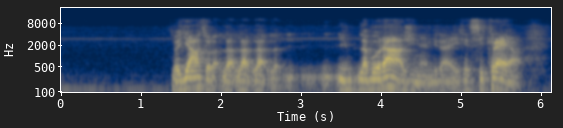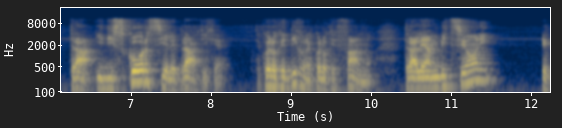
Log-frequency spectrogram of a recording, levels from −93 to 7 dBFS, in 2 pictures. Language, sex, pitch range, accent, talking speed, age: Italian, male, 105-130 Hz, native, 130 wpm, 20-39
